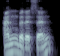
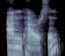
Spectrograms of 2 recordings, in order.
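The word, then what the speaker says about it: Anbarasan: So in the British pronunciation, my name would be pronounced Anparison. In the kind of ethnic pronunciation, it would be Anberesen.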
